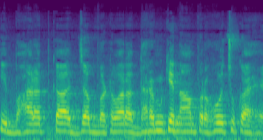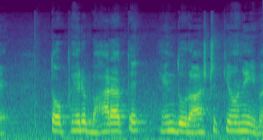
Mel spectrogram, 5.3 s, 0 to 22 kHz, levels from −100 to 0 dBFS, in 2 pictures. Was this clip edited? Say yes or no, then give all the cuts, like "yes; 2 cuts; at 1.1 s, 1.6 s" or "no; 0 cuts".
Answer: no; 0 cuts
